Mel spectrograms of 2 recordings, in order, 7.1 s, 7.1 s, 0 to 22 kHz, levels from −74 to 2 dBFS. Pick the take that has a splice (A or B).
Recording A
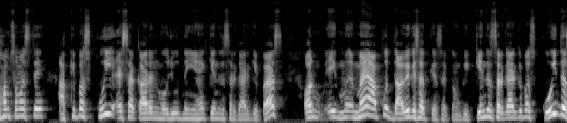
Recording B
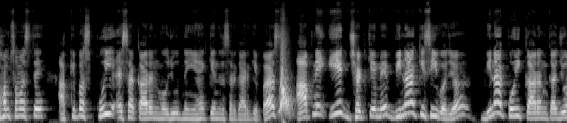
B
